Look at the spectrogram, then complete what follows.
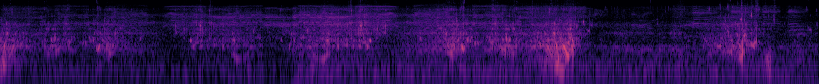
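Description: Water sloshing and splashing as a person swims in a pond, with a few louder splashes, the loudest about five and a half seconds in.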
